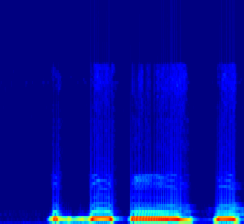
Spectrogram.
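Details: Spotted dove singing in the 'giọng đồng' style: one full phrase of a stuttering start, a short rising-falling coo, a long buzzy drawn-out coo and a last short rounded note, in complete quiet.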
